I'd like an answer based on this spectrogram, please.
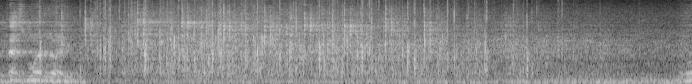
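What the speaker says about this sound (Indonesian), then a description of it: "Tepuk tangan buat kita semua dulu." Civil servants at a provincial government morning assembly break into applause: a dense, steady wash of many hands clapping outdoors, with a voice briefly at the start.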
